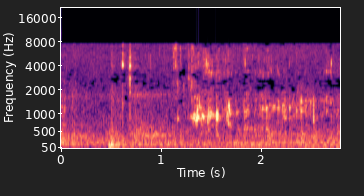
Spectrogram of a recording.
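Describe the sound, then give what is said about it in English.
A little water is poured into a glass to take pills with, a short liquid splash and trickle with a few bright clinks and drips, fairly quiet against a steady background hum, with no talking. “And a little water, honey.”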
